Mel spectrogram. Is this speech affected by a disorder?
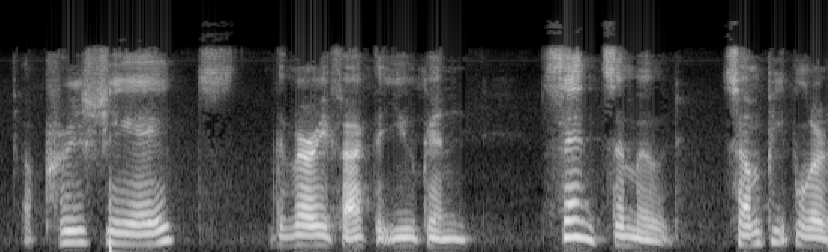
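Yes: cerebral palsy; stiff muscles.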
